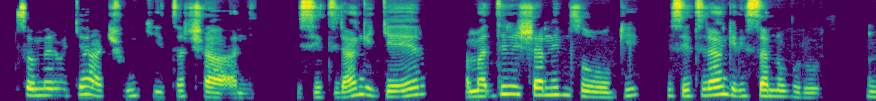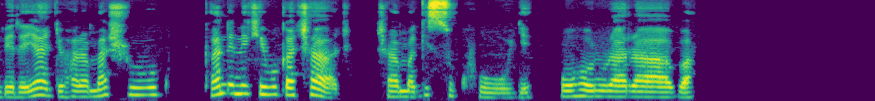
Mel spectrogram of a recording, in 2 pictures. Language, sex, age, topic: Rundi, female, 36-49, education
